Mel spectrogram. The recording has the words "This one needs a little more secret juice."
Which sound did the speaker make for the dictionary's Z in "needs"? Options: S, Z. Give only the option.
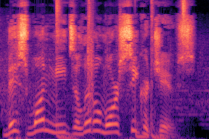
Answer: Z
